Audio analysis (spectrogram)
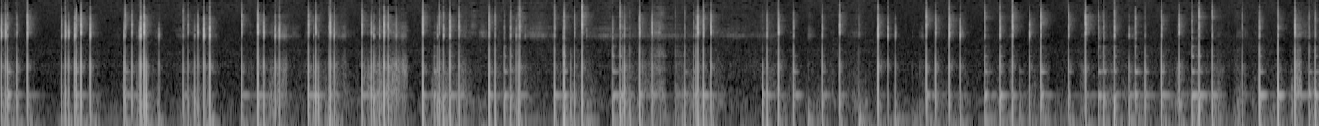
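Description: A bowl made from coconut shell is tapped and scratched by hand. Dense, quick clicks and soft scratches come in uneven bursts with short pauses. Each tap is dry and dies away almost at once, with a low woody body and a bright edge.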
